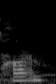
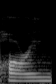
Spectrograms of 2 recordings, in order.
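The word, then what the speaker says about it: harem: place within the emperor's harum or harim depending on how you wish to pronounce it.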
